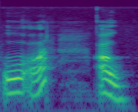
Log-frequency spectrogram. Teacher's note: अ कंठ है और उ ओष्ठ है, तो कंठोष्ठ से बने हैं ओ और औ।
